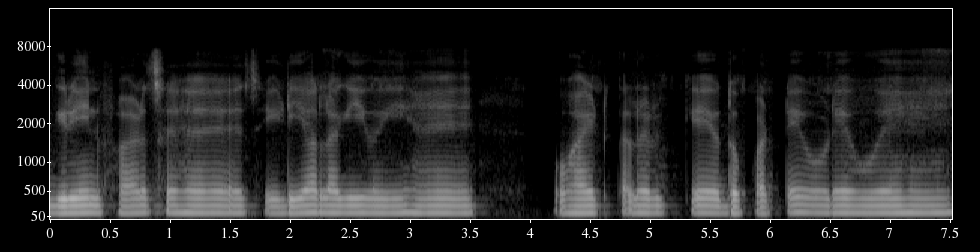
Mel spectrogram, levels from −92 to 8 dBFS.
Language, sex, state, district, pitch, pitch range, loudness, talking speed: Hindi, male, Uttar Pradesh, Muzaffarnagar, 125 Hz, 120-125 Hz, -34 LUFS, 110 wpm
